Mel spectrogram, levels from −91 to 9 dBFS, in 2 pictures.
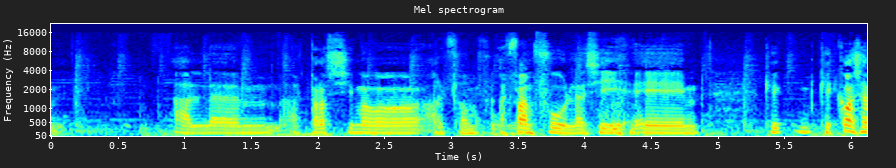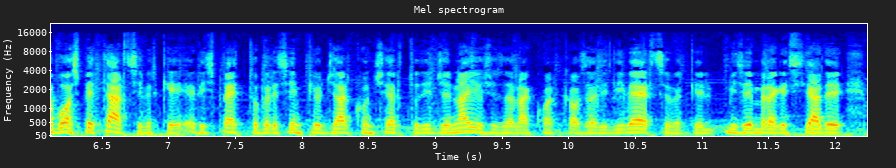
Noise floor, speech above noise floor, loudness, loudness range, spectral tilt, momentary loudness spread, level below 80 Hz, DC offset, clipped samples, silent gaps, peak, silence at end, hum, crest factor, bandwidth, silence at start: -45 dBFS; 21 dB; -24 LUFS; 3 LU; -6 dB/octave; 9 LU; -44 dBFS; under 0.1%; under 0.1%; none; -2 dBFS; 0 s; none; 22 dB; 16 kHz; 0 s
